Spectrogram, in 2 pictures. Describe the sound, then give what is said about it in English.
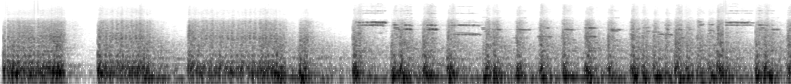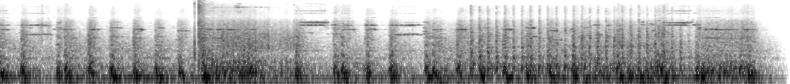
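A rapid-fire gun sound effect rattles off in long, dense volleys of sharp, hard cracks, many shots in quick succession over a steady rumbling bed, with only brief pauses. “Rapid fire gun firing off.”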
